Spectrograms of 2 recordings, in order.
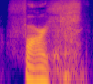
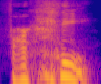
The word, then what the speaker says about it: Farhi: And the correct pronunciation of her name is Farhi. Farhi. I can't do it. I thought I could. It sounds Klingon. I can't do the back of the throat Klingon thing.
